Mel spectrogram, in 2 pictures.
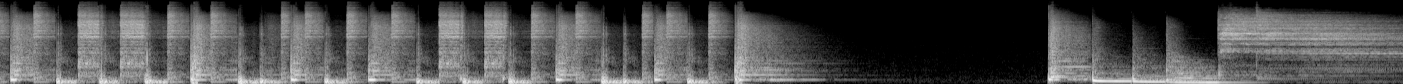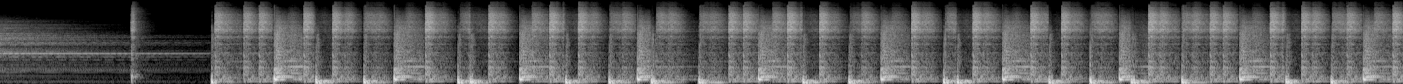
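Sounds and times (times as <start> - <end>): drum beat on kick snare hi-hat: 0.0 - 8.0, 10.5 - 11.5, 16.2 - 28.0
tom fill: 0.0 - 8.6
crash cymbal ringing: 12.2 - 17.0.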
